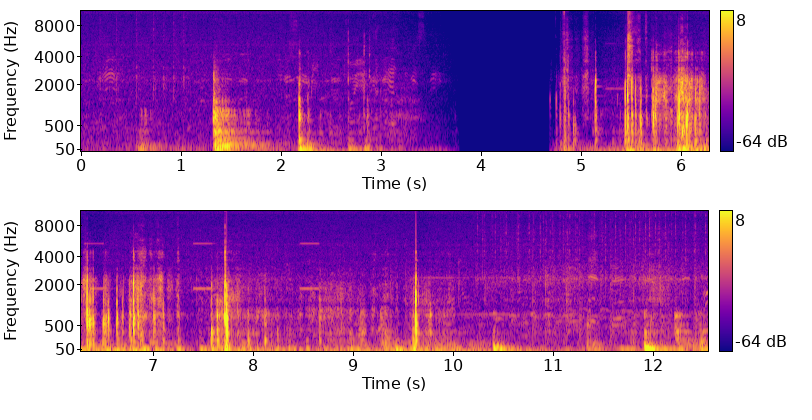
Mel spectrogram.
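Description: Sharp pops of paintball markers firing in irregular bursts across the field, loudest in the second half, mixed with shouting voices. The sound drops out entirely for about a second near the middle.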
